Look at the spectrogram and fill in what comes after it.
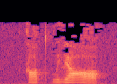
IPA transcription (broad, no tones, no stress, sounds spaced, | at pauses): k ɑ kʷʰ e lʲ ɑː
